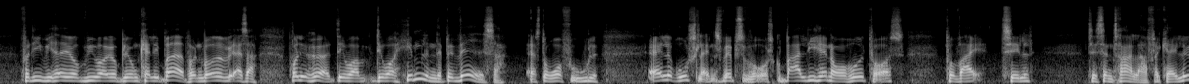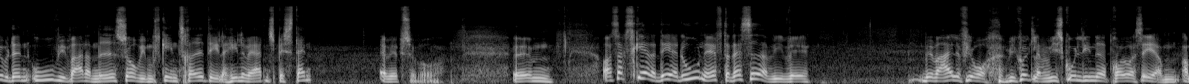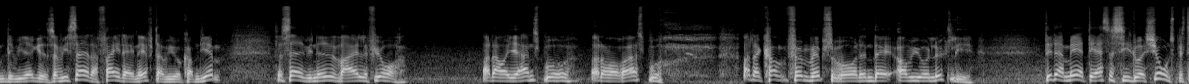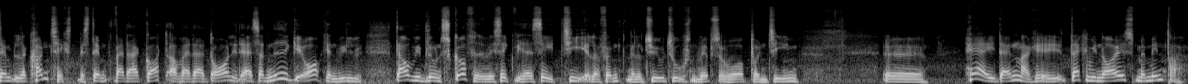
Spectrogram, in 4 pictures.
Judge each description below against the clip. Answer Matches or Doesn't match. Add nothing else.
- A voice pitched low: Doesn't match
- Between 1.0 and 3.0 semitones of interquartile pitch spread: Doesn't match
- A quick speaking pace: Matches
